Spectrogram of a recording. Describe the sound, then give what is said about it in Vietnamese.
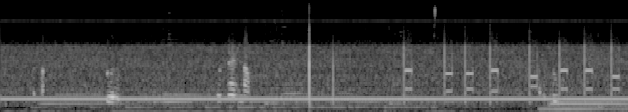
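Telephone keypad tones as phone buttons are pressed during a call: a quick run of many short, evenly spaced beeps in the second half, faint over a steady low hum. “Linh đang nhấn điện thoại.”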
